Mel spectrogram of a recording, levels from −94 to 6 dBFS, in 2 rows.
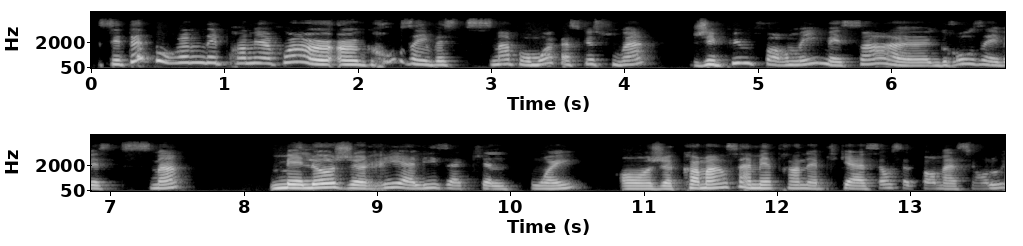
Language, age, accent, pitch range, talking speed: French, 30-49, Canadian, 210-275 Hz, 180 wpm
